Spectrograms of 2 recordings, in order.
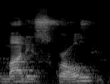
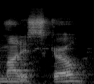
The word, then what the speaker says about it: Marty Scurll: his name is spelled, I always thought it was Marty Scurll. It's actually Marty Scurll.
